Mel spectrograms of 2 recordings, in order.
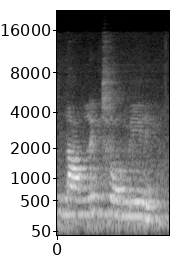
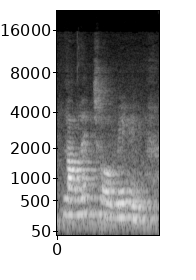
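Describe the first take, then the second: No difference in how they are said.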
